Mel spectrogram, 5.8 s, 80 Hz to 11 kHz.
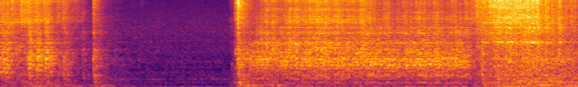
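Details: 1926 Oakland engine first fired up after 75 years off the road, water pump checked just before: short cranking burst, quiet gap, then it catches and settles into a steady, even run.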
